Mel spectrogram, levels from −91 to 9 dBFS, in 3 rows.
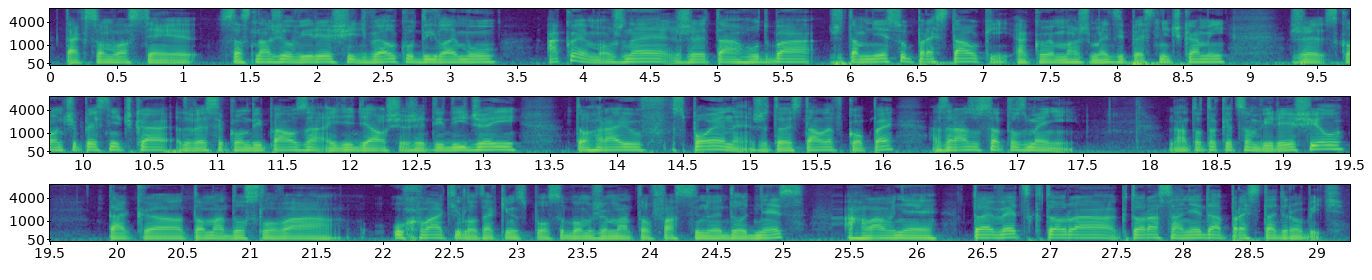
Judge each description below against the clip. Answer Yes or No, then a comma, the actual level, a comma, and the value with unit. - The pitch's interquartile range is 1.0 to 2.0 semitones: No, narrow, 2.6 semitones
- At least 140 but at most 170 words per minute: Yes, fast, 165 wpm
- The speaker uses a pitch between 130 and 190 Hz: No, low, 110 Hz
